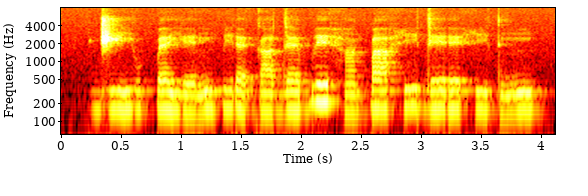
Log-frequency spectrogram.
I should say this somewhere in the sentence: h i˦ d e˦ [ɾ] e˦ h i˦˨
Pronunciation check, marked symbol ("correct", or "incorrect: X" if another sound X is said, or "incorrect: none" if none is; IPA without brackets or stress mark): correct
